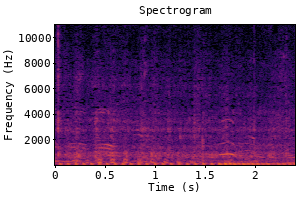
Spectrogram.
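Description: A small boat engine running steadily with a fast, even low beat, with people's voices talking in the background.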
